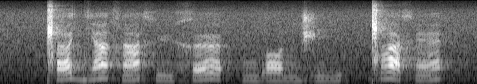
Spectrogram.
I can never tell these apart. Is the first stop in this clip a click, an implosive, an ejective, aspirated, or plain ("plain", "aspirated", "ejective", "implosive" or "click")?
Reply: click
